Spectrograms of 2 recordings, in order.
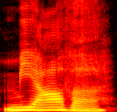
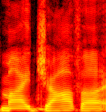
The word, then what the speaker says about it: Myjava: Their story begins in a place called Mava. It's spelled M Y A Va. It looks like it's my Java if you're using American English.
